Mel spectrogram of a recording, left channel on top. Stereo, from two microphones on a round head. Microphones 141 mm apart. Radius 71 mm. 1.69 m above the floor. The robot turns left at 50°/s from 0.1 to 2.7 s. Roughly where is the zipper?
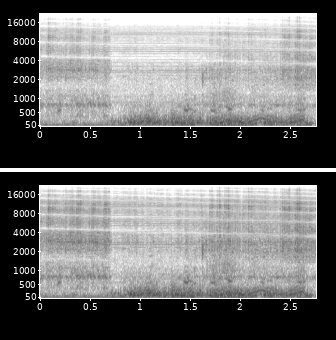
Ahead right.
